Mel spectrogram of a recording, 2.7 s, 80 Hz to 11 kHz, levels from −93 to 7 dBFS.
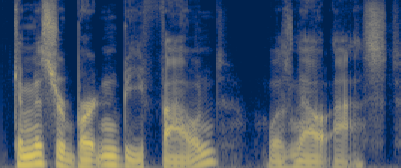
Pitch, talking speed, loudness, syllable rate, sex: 95 Hz, 180 wpm, -18 LUFS, 4.6 syllables/s, male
